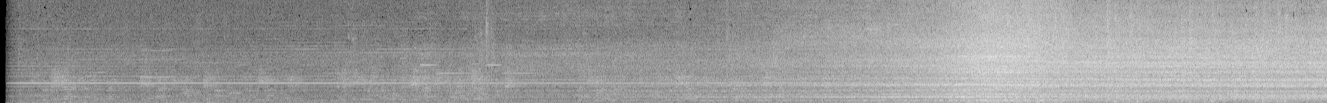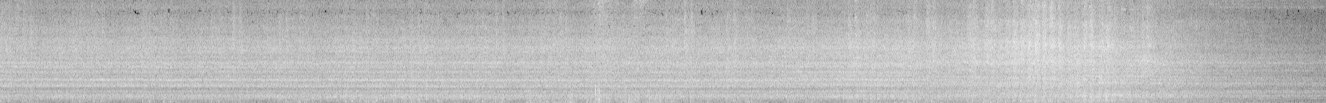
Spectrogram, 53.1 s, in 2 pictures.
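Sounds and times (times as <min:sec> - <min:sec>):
locomotive whine: 0:00.2 - 0:53.0
train wheels clickety-clack: 0:18.2 - 0:51.6.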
